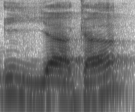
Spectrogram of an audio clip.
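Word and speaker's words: إِيَّاكَ: Cara bacanya dengan nabr. Iyyaka, silakan. Iyyaka, bukan dipanjangkan menjadi iyyaka karena tasyabbuh dengan mad.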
